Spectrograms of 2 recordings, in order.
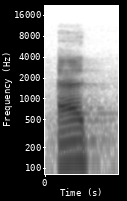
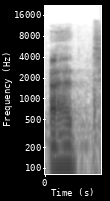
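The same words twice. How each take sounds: First: The final t is short and clipped. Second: The final t is stretched and drawn out. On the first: The speaker calls it right. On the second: The speaker calls it wrong.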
